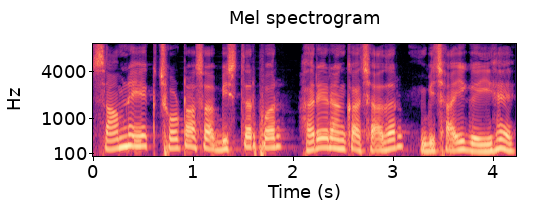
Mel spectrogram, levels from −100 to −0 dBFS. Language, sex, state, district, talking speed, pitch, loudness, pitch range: Hindi, male, Jharkhand, Ranchi, 185 wpm, 190 Hz, -12 LUFS, 170-210 Hz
